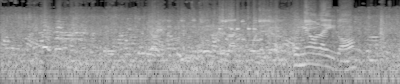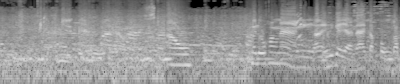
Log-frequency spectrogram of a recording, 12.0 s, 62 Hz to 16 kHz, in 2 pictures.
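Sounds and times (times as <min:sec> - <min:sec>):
dense background noise: 0:00.0 - 0:12.0
people talking: 0:00.0 - 0:12.0.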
